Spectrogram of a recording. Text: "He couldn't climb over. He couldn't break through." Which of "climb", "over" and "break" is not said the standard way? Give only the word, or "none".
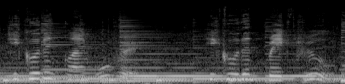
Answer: none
